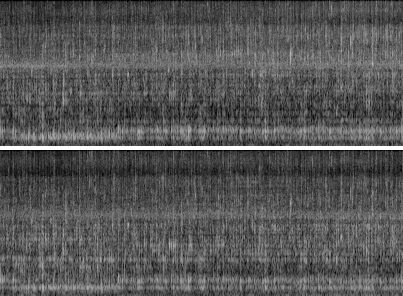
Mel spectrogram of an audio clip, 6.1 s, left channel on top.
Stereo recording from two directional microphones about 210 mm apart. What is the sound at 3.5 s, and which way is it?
Water, 35° right (ahead or behind).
